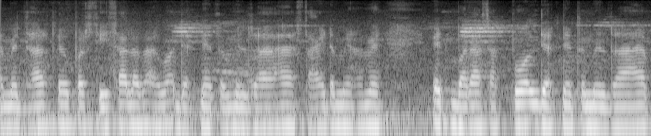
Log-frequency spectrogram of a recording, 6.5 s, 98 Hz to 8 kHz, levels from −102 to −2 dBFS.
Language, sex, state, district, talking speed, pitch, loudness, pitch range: Hindi, male, Bihar, West Champaran, 200 wpm, 130 Hz, -18 LUFS, 130-135 Hz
